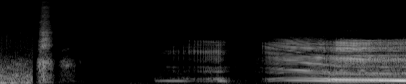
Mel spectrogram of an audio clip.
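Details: Growls from a deer come in two voiced bursts: a short rough one, then a longer sustained moan with rich harmonics that grows louder toward the end. Brief clicks and lip-smack sounds come first.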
